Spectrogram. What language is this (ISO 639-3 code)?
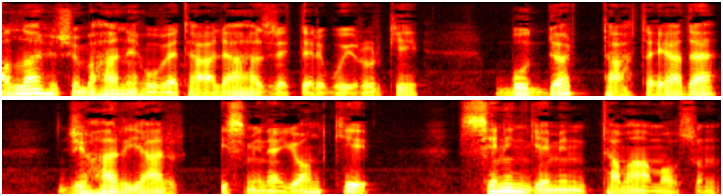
tur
